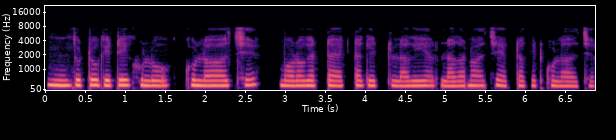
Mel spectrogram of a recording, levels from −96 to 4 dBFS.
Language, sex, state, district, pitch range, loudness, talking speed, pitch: Bengali, female, West Bengal, Malda, 225-245 Hz, -25 LUFS, 175 wpm, 230 Hz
